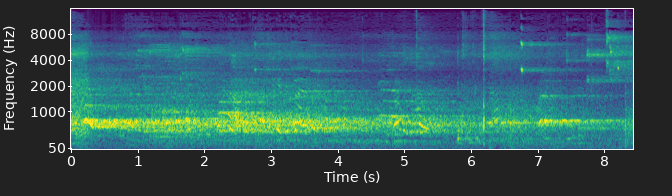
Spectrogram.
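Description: A crowd chatters in a large echoing hall.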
